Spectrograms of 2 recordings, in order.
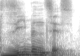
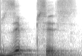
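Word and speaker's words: siebzig: Zeb not zebences. So we have zipsis half zeben is the word for or the spelling of seven but we remove en this become basically zipsies.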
